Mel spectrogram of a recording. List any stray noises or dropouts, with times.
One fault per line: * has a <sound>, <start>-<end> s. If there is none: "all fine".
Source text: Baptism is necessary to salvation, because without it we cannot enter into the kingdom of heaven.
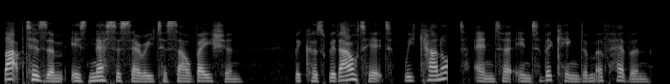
* has a dropout, 4.5-4.6 s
